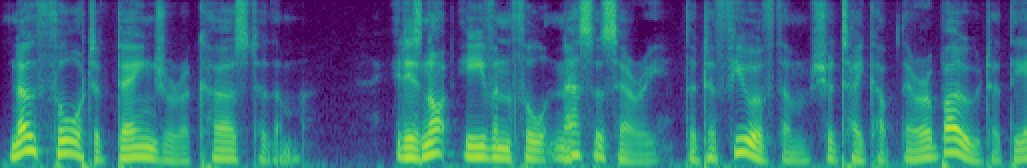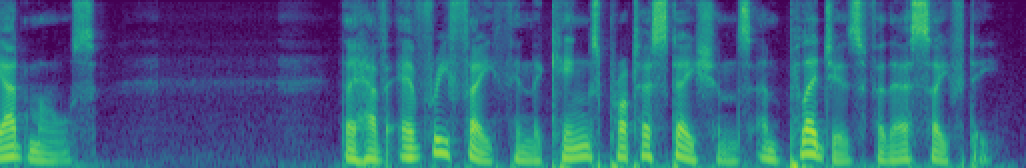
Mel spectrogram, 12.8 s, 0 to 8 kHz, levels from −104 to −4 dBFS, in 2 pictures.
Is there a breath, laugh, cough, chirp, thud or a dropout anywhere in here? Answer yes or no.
no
